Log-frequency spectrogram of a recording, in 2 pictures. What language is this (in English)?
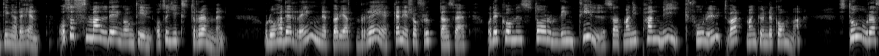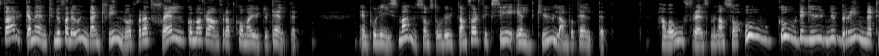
Swedish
